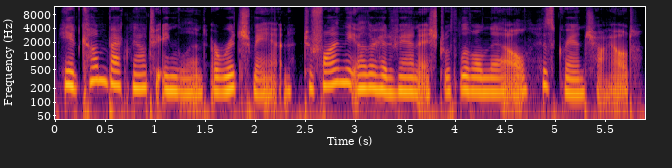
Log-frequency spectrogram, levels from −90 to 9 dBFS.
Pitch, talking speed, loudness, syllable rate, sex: 195 Hz, 215 wpm, -19 LUFS, 5.0 syllables/s, female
